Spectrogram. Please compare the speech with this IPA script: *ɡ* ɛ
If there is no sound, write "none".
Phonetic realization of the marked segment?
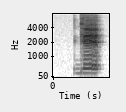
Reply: ɡ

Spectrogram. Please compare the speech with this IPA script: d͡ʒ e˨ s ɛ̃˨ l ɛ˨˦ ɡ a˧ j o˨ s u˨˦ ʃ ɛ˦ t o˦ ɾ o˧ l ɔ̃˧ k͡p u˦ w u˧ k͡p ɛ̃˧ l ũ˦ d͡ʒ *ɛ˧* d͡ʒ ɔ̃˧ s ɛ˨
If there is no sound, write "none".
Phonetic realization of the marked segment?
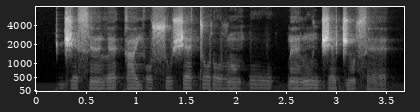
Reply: ɛ˧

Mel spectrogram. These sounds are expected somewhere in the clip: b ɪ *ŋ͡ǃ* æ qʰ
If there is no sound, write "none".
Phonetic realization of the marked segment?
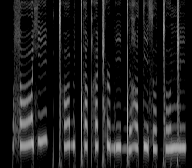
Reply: ǃʰ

